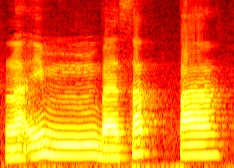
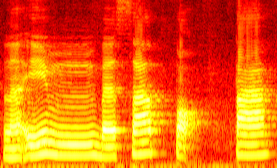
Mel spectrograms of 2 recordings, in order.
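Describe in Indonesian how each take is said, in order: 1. Huruf t dihilangkan dan digabung ke t berikutnya. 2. Huruf t dibunyikan terpisah dengan pantulan bergema. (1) "to-nya hilang, kolkolnya hilang, dimasukkan ke huruf ta" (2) "cara cara bacanya kita pasti harus dikolkolahkannya"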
